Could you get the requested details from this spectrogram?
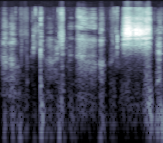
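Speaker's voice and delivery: slow, thrilled, barely audible whisper. Retelling how pranksters act before a prank: imitating excited hushed voice. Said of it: "excited, like, quiet face".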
